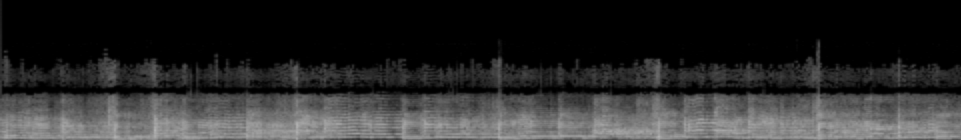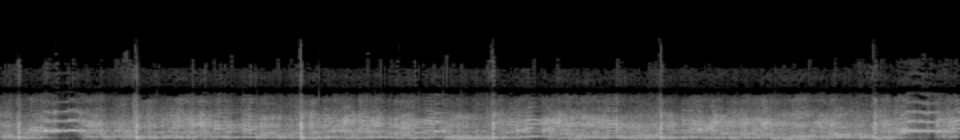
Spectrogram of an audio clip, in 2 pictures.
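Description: Saxophone improvising freely in quick, shifting runs of notes, with other pitched notes layered underneath it throughout.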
